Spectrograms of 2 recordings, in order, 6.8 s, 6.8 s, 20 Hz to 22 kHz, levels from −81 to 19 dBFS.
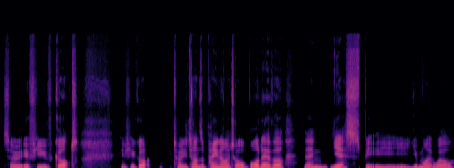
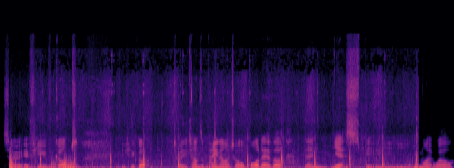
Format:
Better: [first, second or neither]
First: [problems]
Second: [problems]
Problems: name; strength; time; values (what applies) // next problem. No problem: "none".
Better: first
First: none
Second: footsteps; loud; until 6.5 s; peak 3 dB above the speech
